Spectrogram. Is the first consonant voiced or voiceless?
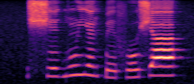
voiceless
